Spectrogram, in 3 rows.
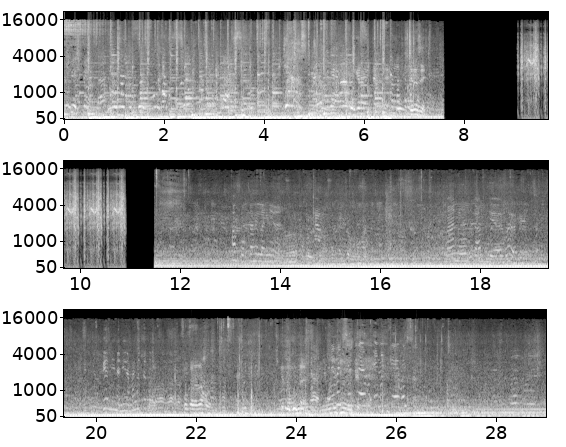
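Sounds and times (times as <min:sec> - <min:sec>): people talking: 0:00.0 - 0:03.7, 0:04.4 - 0:07.3, 0:11.7 - 0:26.8, 0:27.9 - 0:29.0
ferry engines humming: 0:11.5 - 0:29.0.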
